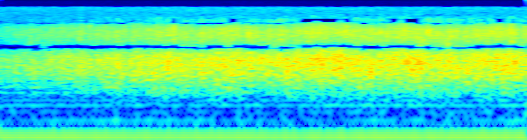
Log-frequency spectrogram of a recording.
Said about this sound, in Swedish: Partikongressen jublar och väljer sin Oscar under stormande bifall till partiets kanslerskandidat.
